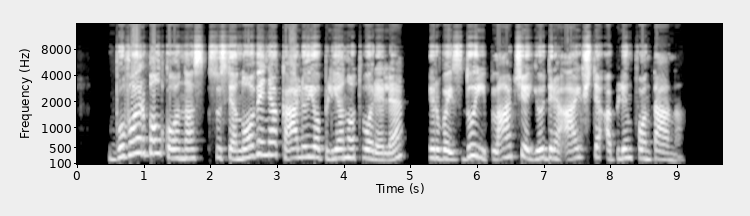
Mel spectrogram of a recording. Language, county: Lithuanian, Tauragė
